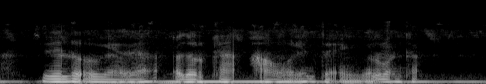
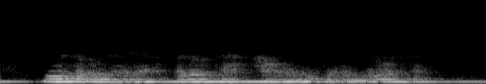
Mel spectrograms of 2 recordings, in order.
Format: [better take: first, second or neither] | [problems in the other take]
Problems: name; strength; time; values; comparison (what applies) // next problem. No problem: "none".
first | room echo; dies away in 0.9 s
